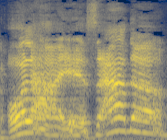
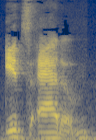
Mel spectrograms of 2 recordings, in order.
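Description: First: Loud, high, drawn-out mock greeting; teacher's booming reading. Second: Said in the usual way. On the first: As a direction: imitate a hammed-up Spanish textbook shout. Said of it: "that was how he said it". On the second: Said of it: "was, like, saying".

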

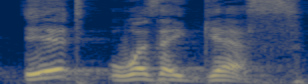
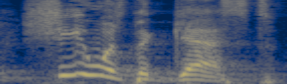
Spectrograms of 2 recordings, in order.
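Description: First: Slow, spaced-out clarification; slow correction. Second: Slow, dead-earnest delivery. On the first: Explaining what the friend was trying to say, slowly. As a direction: spell out the intended meaning slowly. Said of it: "he was trying to say". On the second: Friend explaining himself after the meal, dead earnest. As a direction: say it slowly, in complete seriousness. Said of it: "with dead earnestness". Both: Retold or imitated.

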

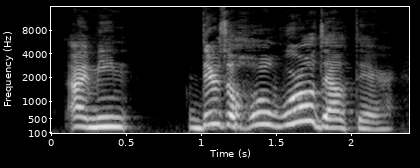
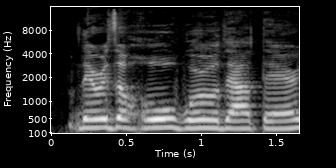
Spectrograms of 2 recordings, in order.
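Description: First: Put-on higher, wide-eyed boy voice on world; a boy marvelling at the world; wondering boy. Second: Calm guardian. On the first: Bod voiced, Silas echoes. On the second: Silas answers Bod's words. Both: A narrator's reading.

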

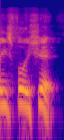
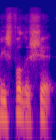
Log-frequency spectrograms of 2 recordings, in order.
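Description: First: Said aloud at normal volume; said out loud. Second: Muttered under his breath, much softer; quiet to himself. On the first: Telling himself again, now said aloud. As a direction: say it out loud and mean it. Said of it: "But I said". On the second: To himself after six months, softly muttering. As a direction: say it quietly, just to yourself. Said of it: "before I said". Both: Retold or imitated.

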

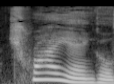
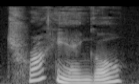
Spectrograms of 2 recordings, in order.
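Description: First: "Triangle" announced, tune coming down; plain statement of TRIANGLE. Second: "Triangle" softly queried, lifting on the last syllable; puzzled repeat of "Triangle", tune going up; questioning TRIANGLE. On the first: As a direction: say "Triangle" as a firm statement, falling at the end. Child calls out a word. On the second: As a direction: say "Triangle" as a question, rising at the end. Other child queries the word. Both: A narrator's reading.

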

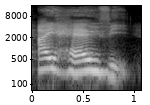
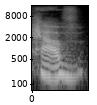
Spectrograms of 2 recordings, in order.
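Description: First: "I have" with a final e sound, like "I havee"; teacher showing the wrong way, "I have" ending on an extra e sound; wrong: extra vowel after have. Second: "have" ending on a soft v with no vowel after it; right: silent final v. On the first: Teacher demonstrates the common mistake. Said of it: "E cuida com a pronúncia aqui. Não é". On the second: Teacher models the correct "have" for students. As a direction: clip "have" short, no e at the end. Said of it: "Termina com esse V mudo, sem o E no final". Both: Shown as a demonstration.

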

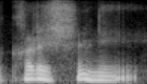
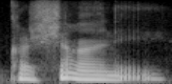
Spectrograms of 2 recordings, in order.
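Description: First: Said in the usual way. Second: Karshani with a long, open middle "shaa"; Polish-style Karshani. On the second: Shown as a demonstration. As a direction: say Karshani as kar-SHAA-nee, drawing out the middle. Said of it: "as they say in Poland".

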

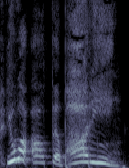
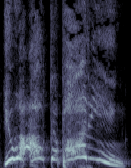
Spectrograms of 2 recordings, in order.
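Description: First: Said in the usual way. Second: Shouted repeat. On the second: Real, not acted. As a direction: yell it the second time, pushing higher.

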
